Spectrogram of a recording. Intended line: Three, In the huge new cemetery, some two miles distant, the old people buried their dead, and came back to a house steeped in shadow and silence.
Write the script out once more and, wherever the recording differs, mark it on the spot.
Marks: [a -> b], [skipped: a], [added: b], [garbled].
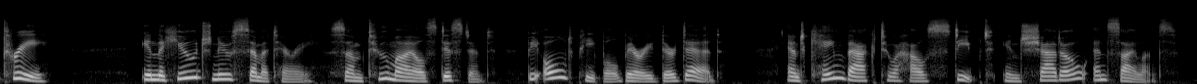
Three, In the huge new cemetery, some two miles distant, the old people buried their dead, and came back to a house steeped in shadow and silence.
